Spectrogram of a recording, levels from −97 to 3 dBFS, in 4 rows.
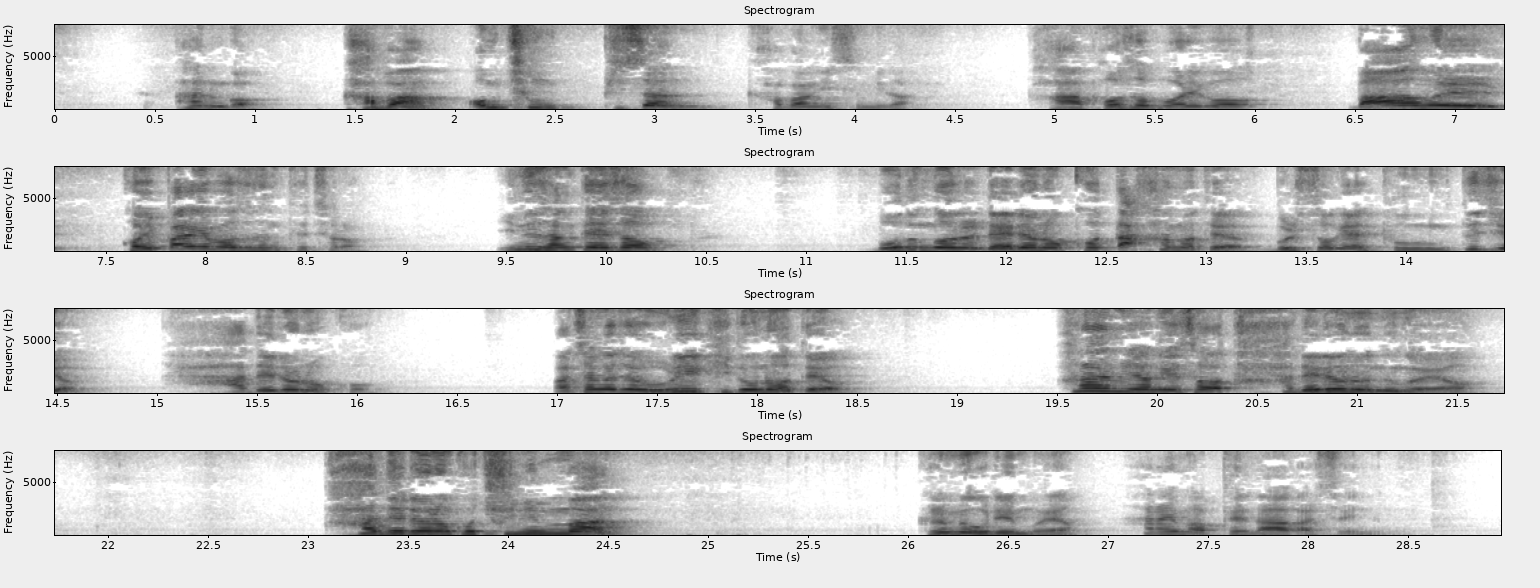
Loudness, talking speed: -19 LUFS, 260 characters per minute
